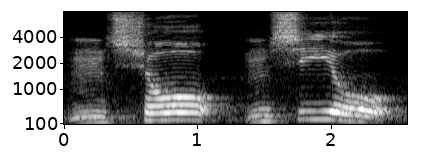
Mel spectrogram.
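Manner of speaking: slow halting syllable-by-syllable reading; sounding out words. Retold or imitated. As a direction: read like a child stumbling over each syllable. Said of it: "みたいな".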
